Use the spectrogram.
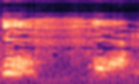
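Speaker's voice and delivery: very high, loud "Oh, fuck!" of disbelief; shocked outburst. Retold or imitated. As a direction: yelp it like you just saw the worst. Viewer reacting to the shock.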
